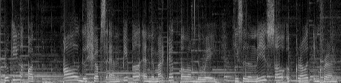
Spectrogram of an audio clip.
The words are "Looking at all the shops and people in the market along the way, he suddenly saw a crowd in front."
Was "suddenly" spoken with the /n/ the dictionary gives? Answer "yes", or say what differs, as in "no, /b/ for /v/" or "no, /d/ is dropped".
yes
